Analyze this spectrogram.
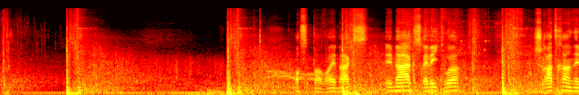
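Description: A rifle fires loud, sharp shots, one at a time.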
